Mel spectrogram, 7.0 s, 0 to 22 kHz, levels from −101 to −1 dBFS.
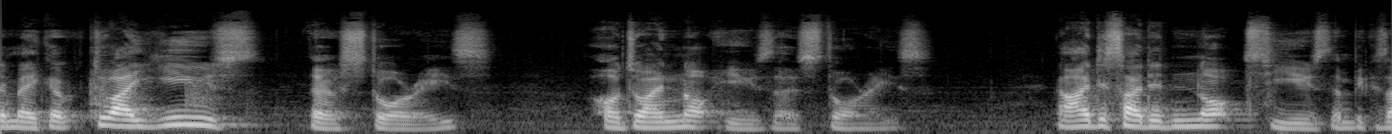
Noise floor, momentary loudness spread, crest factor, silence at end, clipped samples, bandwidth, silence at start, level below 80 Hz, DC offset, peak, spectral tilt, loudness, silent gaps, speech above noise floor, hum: -67 dBFS; 19 LU; 22 dB; 0 s; under 0.1%; 14 kHz; 0 s; -72 dBFS; under 0.1%; -8 dBFS; -5.5 dB/octave; -28 LUFS; none; 39 dB; none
